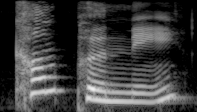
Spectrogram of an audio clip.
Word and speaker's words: company: What about words where I could have 3 syllables or 2 syllables? Again, it's the question of schwa or no schwa. I'm going to go down the list. Different. Company. Family. Remember, both of these are correct.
